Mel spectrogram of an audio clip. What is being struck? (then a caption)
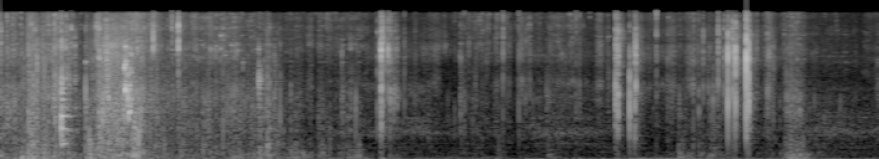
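Chunks of gym chalk in a metal bowl. Both hands squeeze, crush and rub broken chunks of blue-dyed gym chalk (magnesium carbonate), solid, dry and crumbly, into powder inside a metal bowl. Dense crunching and crumbling fills the first second, then thins into soft grainy rubbing broken by sharp crisp cracks near the three, five and five-and-a-half second marks.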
